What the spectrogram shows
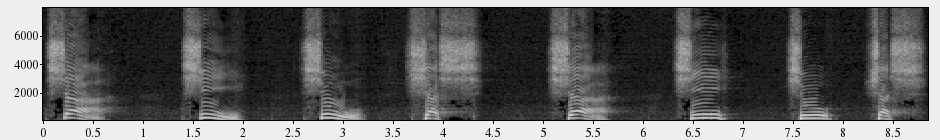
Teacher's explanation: Caranya bukan monyong. Kenapa? Karena huruf shin itu istifal. Sya, biasa mulutnya.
